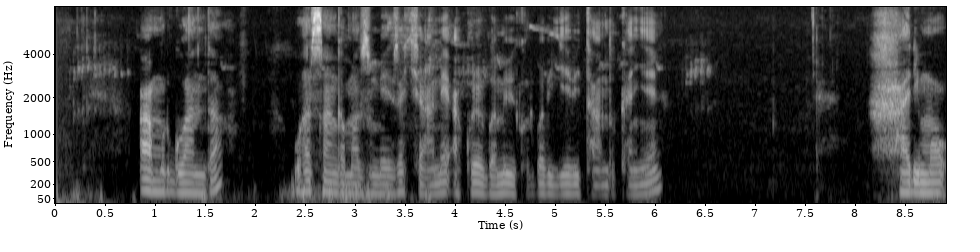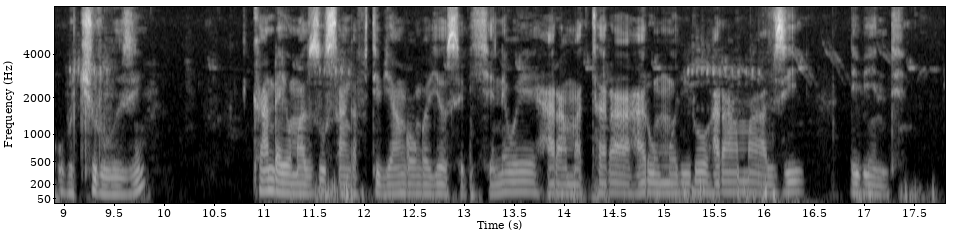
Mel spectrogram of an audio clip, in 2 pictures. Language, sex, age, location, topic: Kinyarwanda, male, 18-24, Musanze, finance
